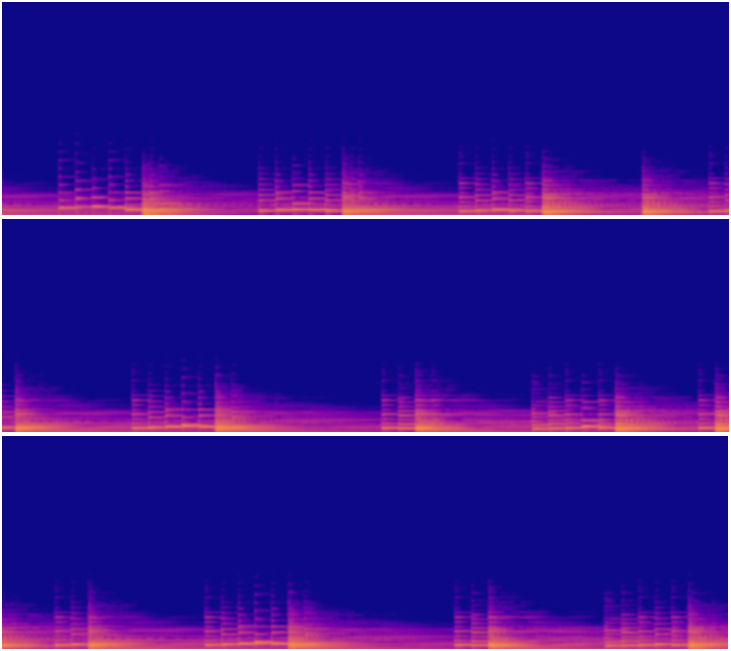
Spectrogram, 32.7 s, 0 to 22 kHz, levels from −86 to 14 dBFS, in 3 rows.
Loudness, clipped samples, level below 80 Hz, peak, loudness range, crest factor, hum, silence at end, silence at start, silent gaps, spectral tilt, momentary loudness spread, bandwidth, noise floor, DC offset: -19 LUFS; under 0.1%; -42 dBFS; -2 dBFS; 3 LU; 18 dB; none; 0 s; 0 s; none; -9 dB/octave; 21 LU; 5.2 kHz; -42 dBFS; under 0.1%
